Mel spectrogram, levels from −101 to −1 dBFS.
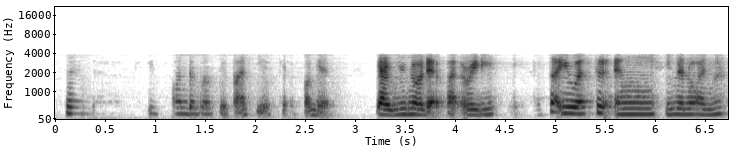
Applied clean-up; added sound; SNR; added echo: neural mask model DeepFilterNet 3.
